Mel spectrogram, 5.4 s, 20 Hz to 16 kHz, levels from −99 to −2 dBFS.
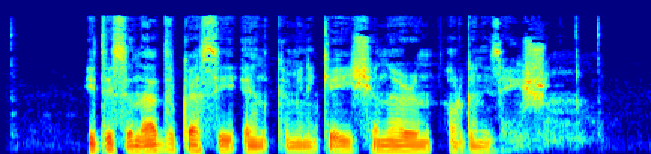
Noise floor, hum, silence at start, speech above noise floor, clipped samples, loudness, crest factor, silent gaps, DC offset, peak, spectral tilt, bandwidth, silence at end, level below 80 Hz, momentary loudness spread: -79 dBFS; none; 0.7 s; 52 dB; under 0.1%; -27 LUFS; 20 dB; none; under 0.1%; -8 dBFS; -5.5 dB/octave; 11.5 kHz; 0.85 s; -48 dBFS; 8 LU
